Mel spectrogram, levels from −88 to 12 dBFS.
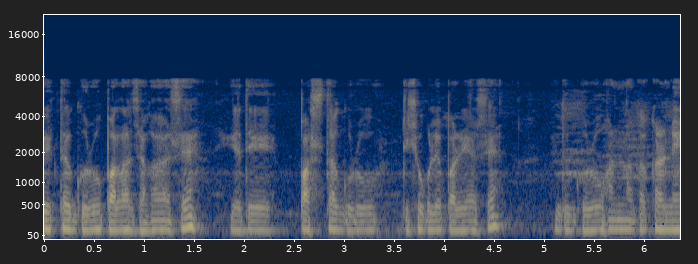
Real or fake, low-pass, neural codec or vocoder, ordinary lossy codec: real; none; none; none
